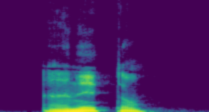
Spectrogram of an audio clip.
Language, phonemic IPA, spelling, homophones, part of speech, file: French, /e.tɑ̃/, étang, étant, noun, Fr-étang.ogg
- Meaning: 1. pond (small lake, often shallow) 2. lagoon (especially on the Mediterranean coast)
